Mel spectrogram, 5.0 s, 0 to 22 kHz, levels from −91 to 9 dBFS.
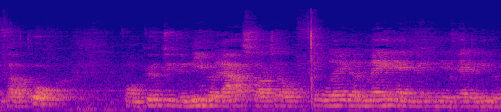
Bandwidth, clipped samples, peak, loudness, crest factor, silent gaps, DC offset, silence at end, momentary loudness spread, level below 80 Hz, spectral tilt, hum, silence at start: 16.5 kHz; under 0.1%; -12 dBFS; -33 LUFS; 22 dB; none; under 0.1%; 0 s; 11 LU; -64 dBFS; -5.5 dB/octave; none; 0 s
